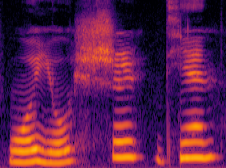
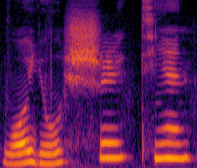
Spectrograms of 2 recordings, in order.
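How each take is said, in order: Both takes have the same delivery.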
